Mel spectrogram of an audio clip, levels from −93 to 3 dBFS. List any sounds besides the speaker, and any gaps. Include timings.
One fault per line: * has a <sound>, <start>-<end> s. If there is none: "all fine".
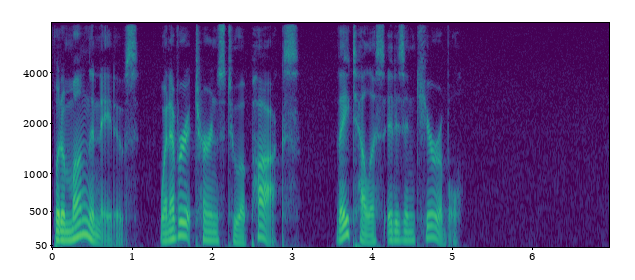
all fine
